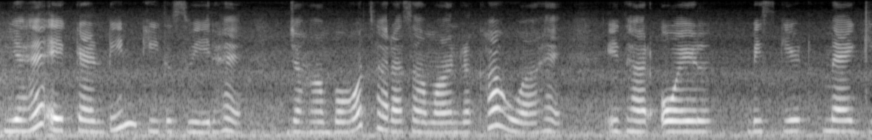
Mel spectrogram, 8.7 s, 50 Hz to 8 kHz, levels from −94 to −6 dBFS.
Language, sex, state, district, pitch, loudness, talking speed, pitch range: Hindi, female, Haryana, Charkhi Dadri, 230 Hz, -19 LUFS, 125 wpm, 220-240 Hz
